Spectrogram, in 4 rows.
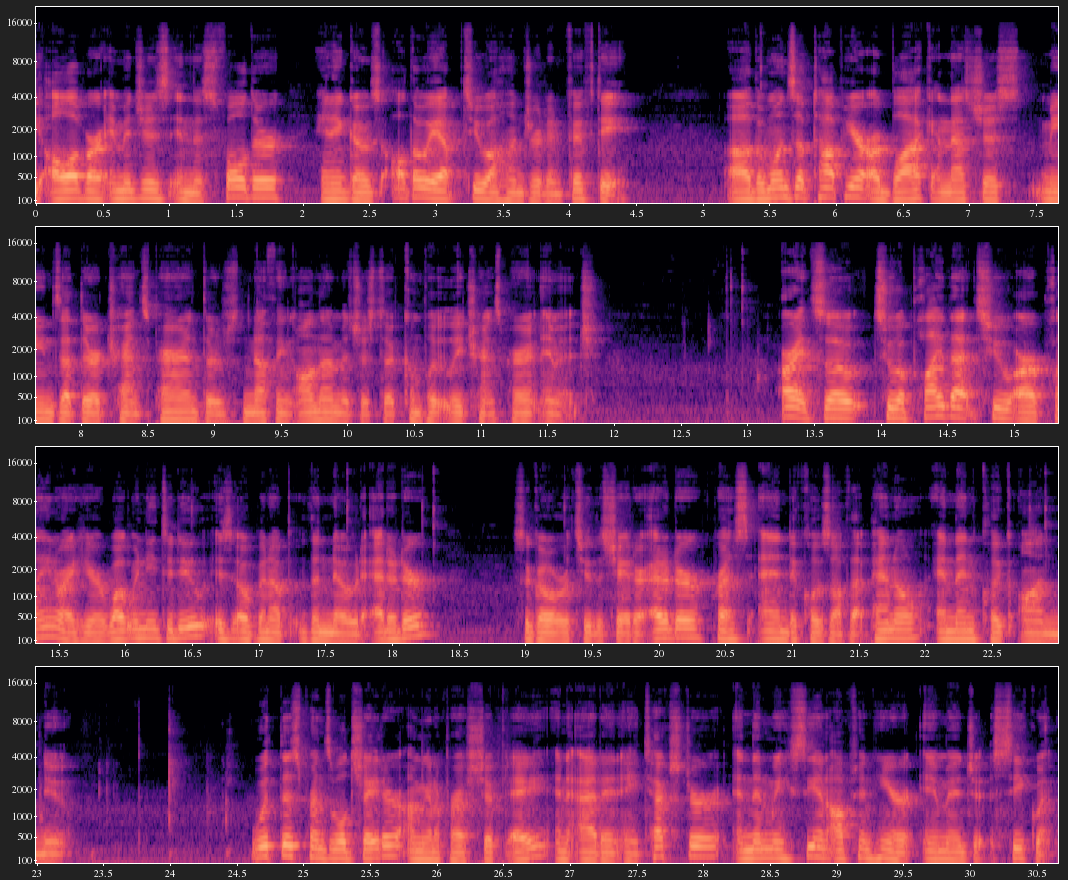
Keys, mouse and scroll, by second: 0.0-30.6 drag.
